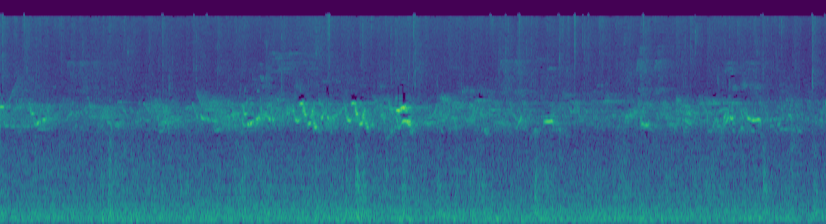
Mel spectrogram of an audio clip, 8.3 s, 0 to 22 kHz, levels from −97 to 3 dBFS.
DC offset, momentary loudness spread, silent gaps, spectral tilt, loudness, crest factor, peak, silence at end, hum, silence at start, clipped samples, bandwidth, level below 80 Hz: under 0.1%; 14 LU; none; -3 dB/octave; -30 LUFS; 24 dB; -10 dBFS; 0 s; none; 0 s; under 0.1%; 17 kHz; -52 dBFS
